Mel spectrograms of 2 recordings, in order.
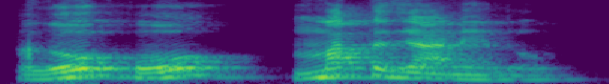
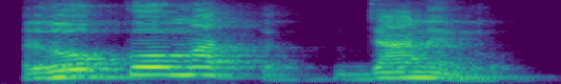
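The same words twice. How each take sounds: First: The pause comes right after 'roko'. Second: The pause comes right after 'mat'.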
